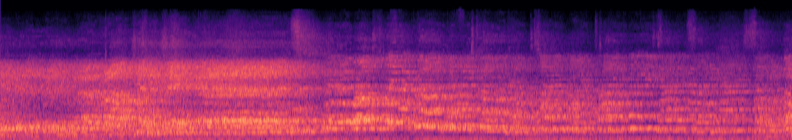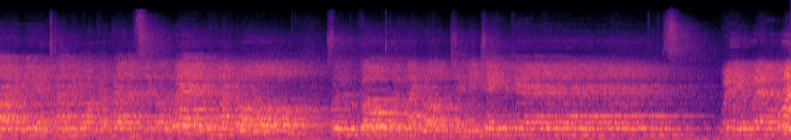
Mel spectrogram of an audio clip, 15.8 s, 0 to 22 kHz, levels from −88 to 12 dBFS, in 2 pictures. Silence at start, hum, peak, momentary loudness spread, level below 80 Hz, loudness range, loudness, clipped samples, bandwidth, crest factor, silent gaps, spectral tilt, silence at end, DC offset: 0 s; none; 0 dBFS; 9 LU; -36 dBFS; 6 LU; -16 LUFS; under 0.1%; 15 kHz; 16 dB; none; -5 dB/octave; 0 s; under 0.1%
